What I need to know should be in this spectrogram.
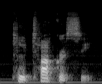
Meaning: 1. Government by the wealthy 2. A controlling class of the wealthy
- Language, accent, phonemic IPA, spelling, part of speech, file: English, US, /pluːˈtɑːkɹəsi/, plutocracy, noun, En-us-plutocracy.ogg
